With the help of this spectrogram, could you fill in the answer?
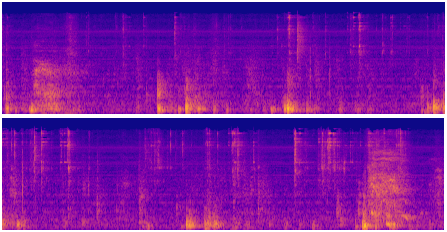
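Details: Low, throaty grumbles from Abigail, an adopted foster beagle, arrive in separate bursts every second or two across the recording, with a louder, rougher outburst near the end; faint room sounds and brief speech occur between calls.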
